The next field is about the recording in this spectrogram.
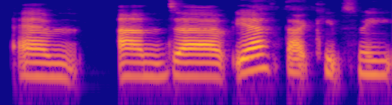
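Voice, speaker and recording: Recorded dry and close with no echo against a quiet background, a woman with a fairly low voice speaks with ordinary pitch variation in a Belfast accent. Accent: Belfast Northern Irish. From Northern Ireland, Belfast. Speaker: national director of a prayer ministry. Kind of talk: podcast interview. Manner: halting.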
